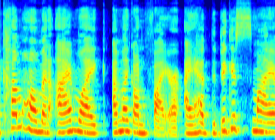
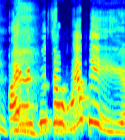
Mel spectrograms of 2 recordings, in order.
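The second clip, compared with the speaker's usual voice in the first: puzzled husband; 12 semitones higher than usual. Retold or imitated. Husband questioning her odd face.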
